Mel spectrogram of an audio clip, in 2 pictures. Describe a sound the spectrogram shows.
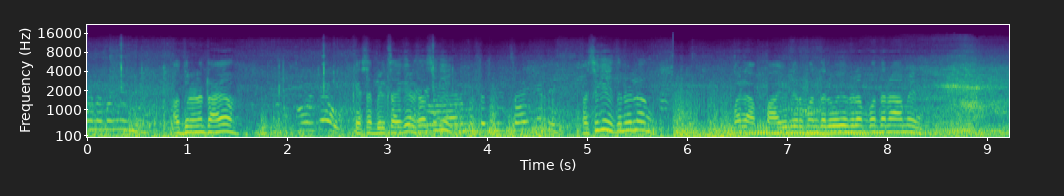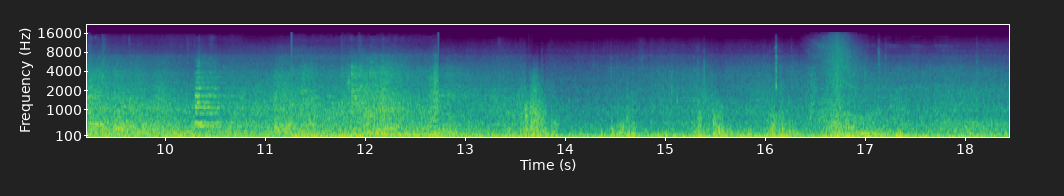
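Wind rushes loudly over a microphone outdoors.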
